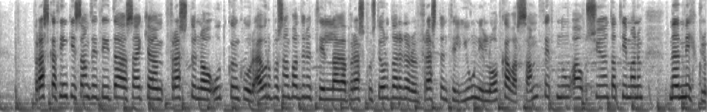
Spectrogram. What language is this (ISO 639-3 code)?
isl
